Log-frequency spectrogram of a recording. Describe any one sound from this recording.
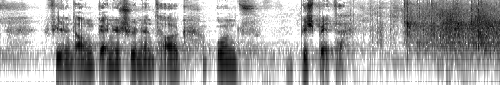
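An elderly man speaks calmly through a microphone in a large hall.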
